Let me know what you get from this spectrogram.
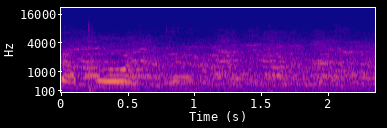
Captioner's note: crowd chatter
